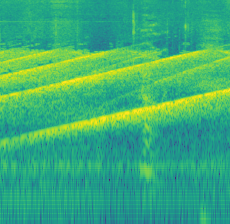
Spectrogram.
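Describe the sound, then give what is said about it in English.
A loud alarm siren wails, its tone sweeping steadily upward in pitch over a couple of seconds, rich in harmonics, with no one talking over it. “Alarms. Danger!”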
